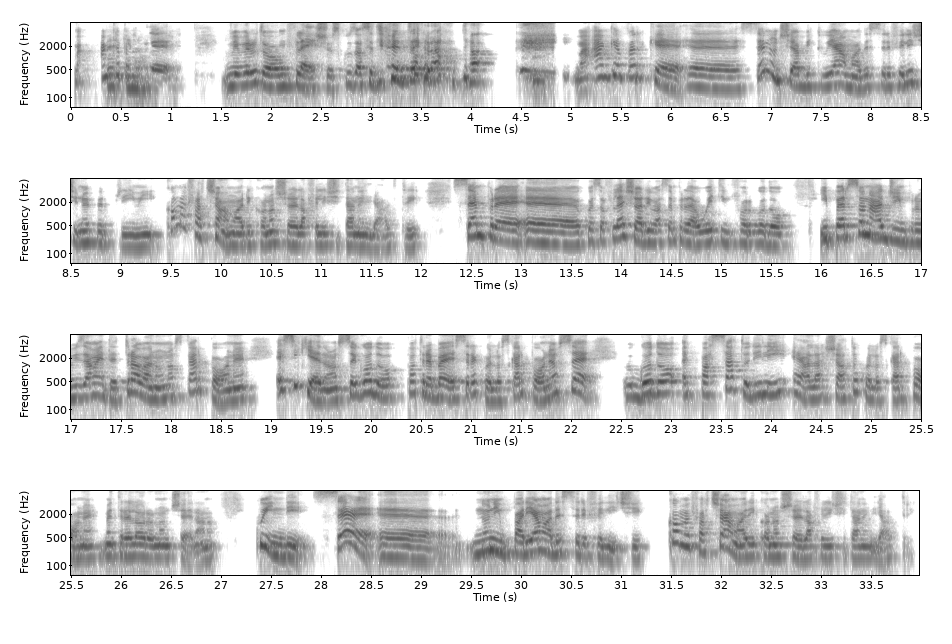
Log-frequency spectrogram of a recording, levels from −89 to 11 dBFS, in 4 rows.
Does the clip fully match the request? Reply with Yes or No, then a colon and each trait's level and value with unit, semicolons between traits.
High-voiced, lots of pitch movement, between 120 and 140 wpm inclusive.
No: high, 195 Hz; wide, 6.7 semitones; average, 160 wpm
